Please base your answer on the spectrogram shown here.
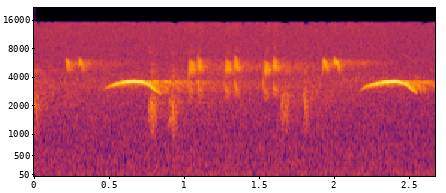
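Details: Morning near Tomsk: a Siberian songbird gives bright arching whistles that rise then fall, about two seconds apart, with soft high chirps and twitters in between.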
